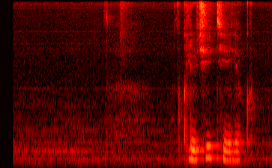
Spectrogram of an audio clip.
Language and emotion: Russian, neutral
